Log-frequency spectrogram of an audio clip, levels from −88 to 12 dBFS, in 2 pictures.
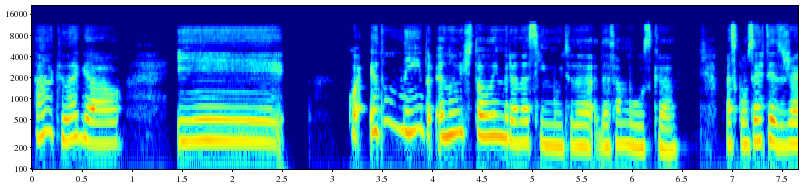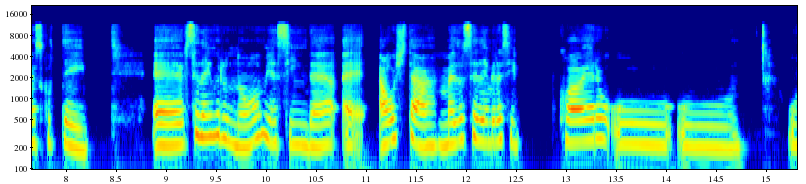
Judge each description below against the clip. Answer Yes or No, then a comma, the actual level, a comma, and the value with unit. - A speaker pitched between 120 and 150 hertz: No, high, 240 Hz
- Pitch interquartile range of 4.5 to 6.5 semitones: No, average, 3.4 semitones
